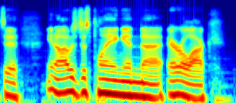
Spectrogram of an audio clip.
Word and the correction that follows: Arrakis: Oh, the Spires of Arrakis.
